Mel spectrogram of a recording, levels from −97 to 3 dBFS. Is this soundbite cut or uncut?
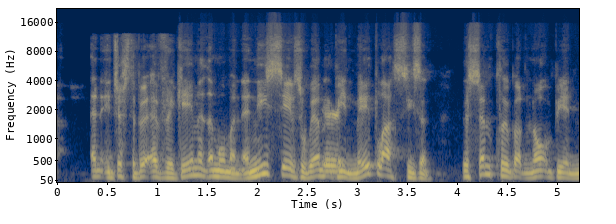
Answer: uncut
